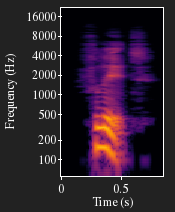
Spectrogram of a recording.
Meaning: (noun) 1. A fluttering or darting movement 2. A sudden departure from a property 3. A particular, unexpected, short lived change of state 4. A homosexual; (verb) To move about rapidly and nimbly
- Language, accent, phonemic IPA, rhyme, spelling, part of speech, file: English, Australia, /flɪt/, -ɪt, flit, noun / verb / adjective, En-au-flit.ogg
